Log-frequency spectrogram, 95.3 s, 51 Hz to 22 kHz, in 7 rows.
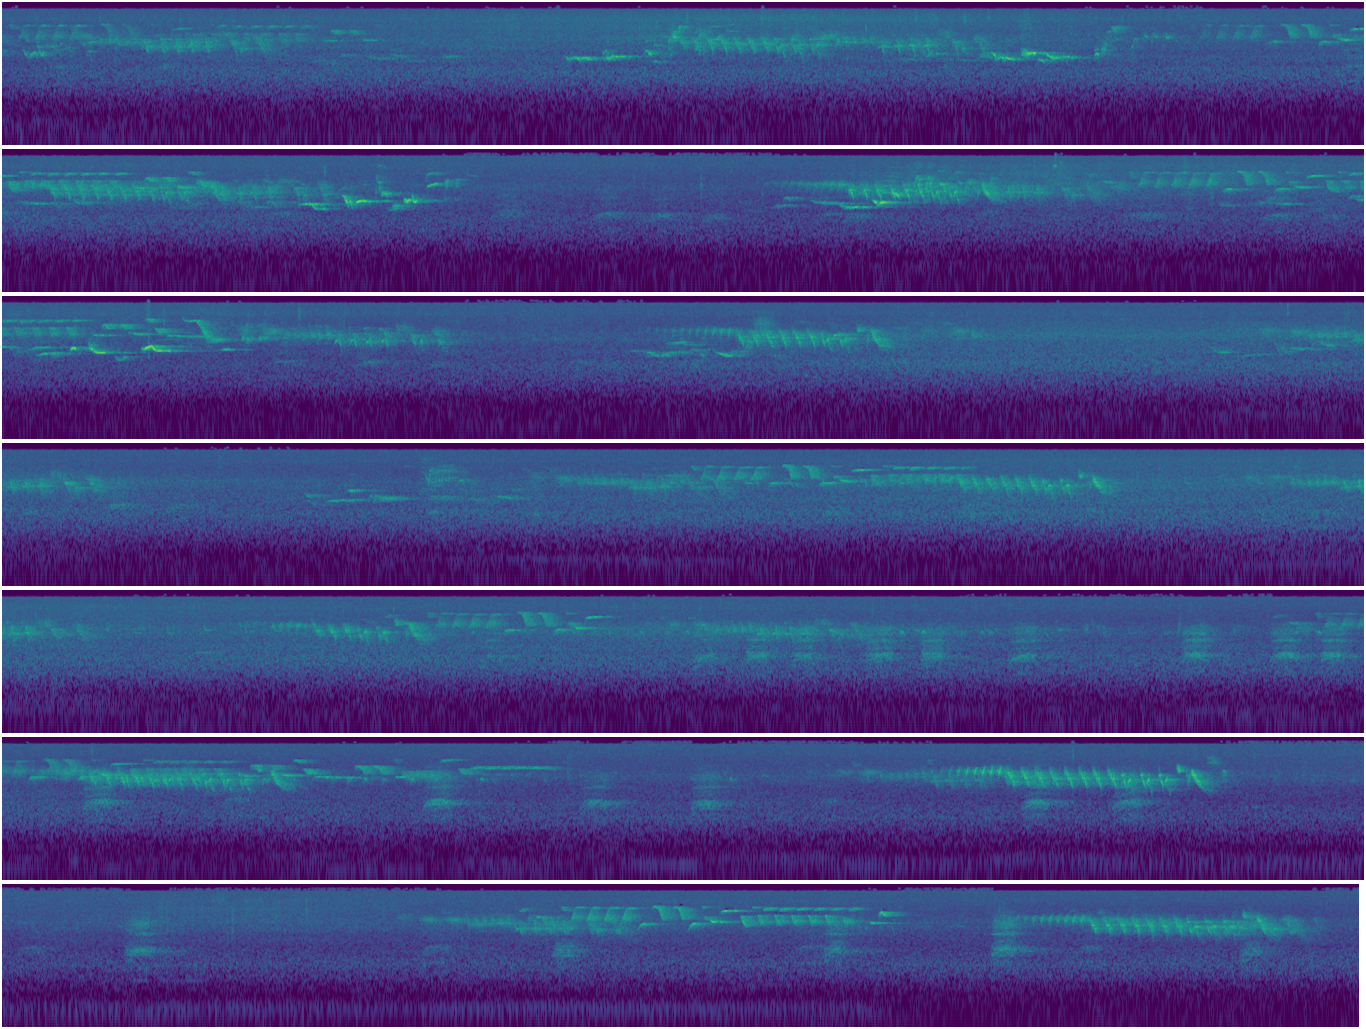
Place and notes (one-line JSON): {"title": "Сергиев Посад, Московская обл., Россия - Soundscape from the bottom of the dry stream", "date": "2021-05-30 13:46:00", "description": "Soundscape from the bottom of the dry stream. Wind is blowing, birds are singing and screaming, rare fly is buzzing... Some distant sounds like cars and train can be heard.\nRecorded with Zoom H2n, surround 2ch mode", "latitude": "56.30", "longitude": "38.20", "altitude": "209", "timezone": "Europe/Moscow"}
